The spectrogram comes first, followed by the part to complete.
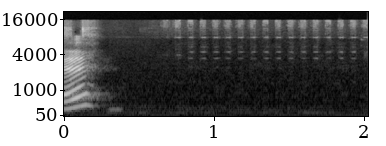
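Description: A short spoken 'eh', then faint, rapid, evenly spaced ticking, about ten ticks a second.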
